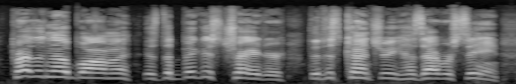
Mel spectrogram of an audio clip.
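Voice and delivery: normal talking voice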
